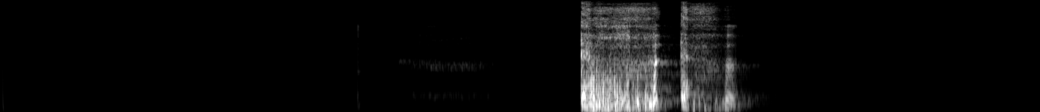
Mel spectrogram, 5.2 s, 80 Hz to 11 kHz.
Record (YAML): cough_length: 5.2 s
cough_amplitude: 32674
cough_signal_mean_std_ratio: 0.24
survey_phase: beta (2021-08-13 to 2022-03-07)
age: 45-64
gender: Female
wearing_mask: 'No'
symptom_cough_any: true
symptom_runny_or_blocked_nose: true
symptom_sore_throat: true
symptom_fatigue: true
symptom_onset: 6 days
smoker_status: Never smoked
respiratory_condition_asthma: false
respiratory_condition_other: false
recruitment_source: Test and Trace
submission_delay: 2 days
covid_test_result: Positive
covid_test_method: RT-qPCR
covid_ct_value: 15.9
covid_ct_gene: ORF1ab gene
covid_ct_mean: 16.2
covid_viral_load: 4800000 copies/ml
covid_viral_load_category: High viral load (>1M copies/ml)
